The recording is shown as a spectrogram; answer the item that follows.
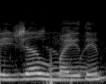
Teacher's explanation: واو کو ہم کھینچیں گے نہیں، یو نہیں پڑھیں گے بلکہ یومئذ بغیر کھینچے بغیر جھٹکا دیے نرمی سے معروف پڑھیں گے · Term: واو لین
